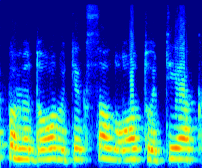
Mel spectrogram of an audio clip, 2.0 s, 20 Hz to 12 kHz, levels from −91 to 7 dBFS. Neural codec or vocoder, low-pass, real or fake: none; 10.8 kHz; real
